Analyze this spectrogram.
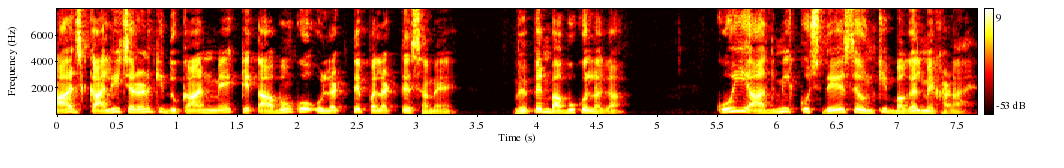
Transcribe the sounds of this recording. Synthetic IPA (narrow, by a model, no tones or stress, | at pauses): aːd͡ʒkaːlit͡ʃɐɾəɽ̃kid̪ʊkaːnmẽkɪt̪aːbõkoʔʊləʈ̚t̪epɐləʈ̚t̪esɐməɪ | ʋɪpɪnbaːbukolɐ̰ɡa̰ː | koːiaːd̪mikʊt͡ʃʰd̪eːseʊnkibɐɡəlmẽkʰɐ̰ɽ̤a̰ɦɛ̰ː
